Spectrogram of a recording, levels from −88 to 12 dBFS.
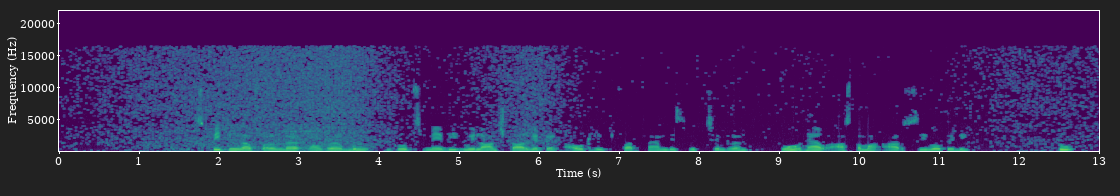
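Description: From start to finish the speech sits over a background of near silence flecked with twinkling specks. That is overdone noise removal: the reduction was set too strong, so bands near its noise estimate were pushed far down or cut, and quiet parts of the voice vanished with them.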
